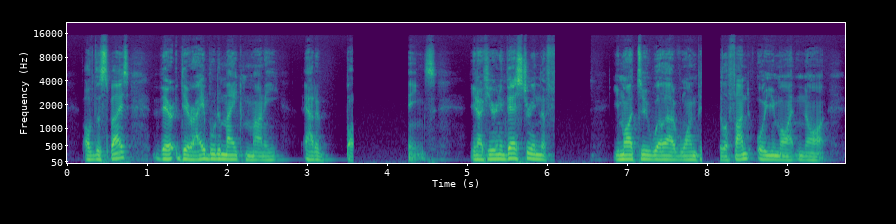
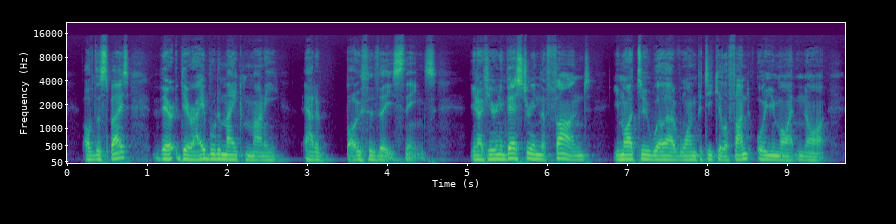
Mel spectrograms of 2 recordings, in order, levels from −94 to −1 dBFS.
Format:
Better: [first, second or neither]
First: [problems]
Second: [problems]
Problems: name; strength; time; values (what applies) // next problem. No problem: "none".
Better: second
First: audio cutting out; at 3.5 s for 0.5 s, at 6 s and at 8 s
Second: none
